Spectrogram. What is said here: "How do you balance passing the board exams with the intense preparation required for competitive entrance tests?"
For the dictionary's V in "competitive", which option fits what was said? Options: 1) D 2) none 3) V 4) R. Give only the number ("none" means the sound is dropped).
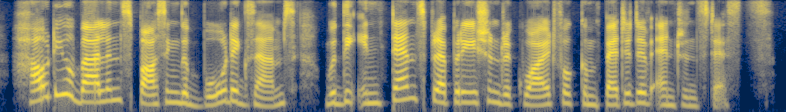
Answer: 3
